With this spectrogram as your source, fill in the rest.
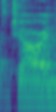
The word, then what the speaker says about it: Djarin: It's easy to forget that Djarin is spelled with a D. Yeah, that's true. It's a bit jarring.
